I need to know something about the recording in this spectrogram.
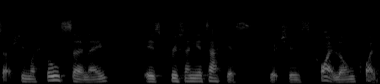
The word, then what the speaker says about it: Kroussaniotakis: is not british actually my full surname is krusanyatakis which is quite long quite difficult to say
